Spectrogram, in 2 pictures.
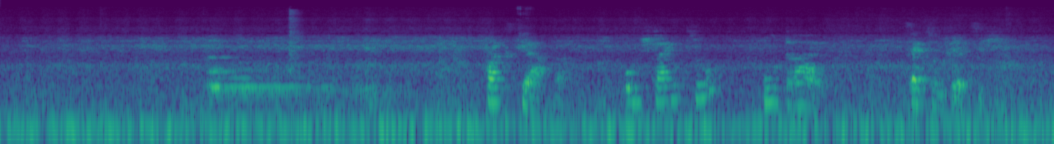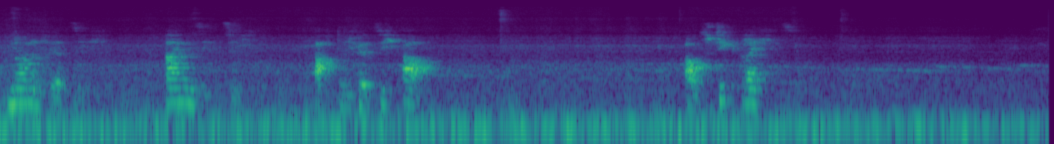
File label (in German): Durchsage in U-Bahn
